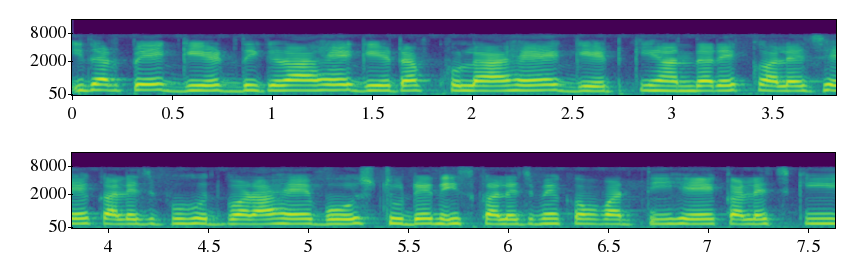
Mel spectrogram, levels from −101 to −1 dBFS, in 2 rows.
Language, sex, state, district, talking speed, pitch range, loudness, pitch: Hindi, female, Bihar, Darbhanga, 245 wpm, 225-245 Hz, -14 LUFS, 235 Hz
